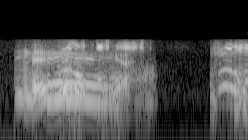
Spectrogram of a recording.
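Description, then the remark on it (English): A person imitates a Clydesdale horse neigh, a loud, wavering whinny lasting over a second, then after a short pause a second vocal burst starts. “Why do you have barnyard noises down to a T”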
